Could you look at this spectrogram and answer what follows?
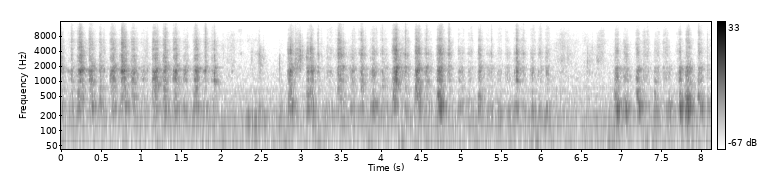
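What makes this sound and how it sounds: A wooden stylus makes repeated short scratches on the flower area of a flat black-coated scratch-art paper card lying on a table. Quick, dry rasping strokes come in uneven bursts with brief pauses, each scrape bright and papery with a thin, scratchy top and almost no low end.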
